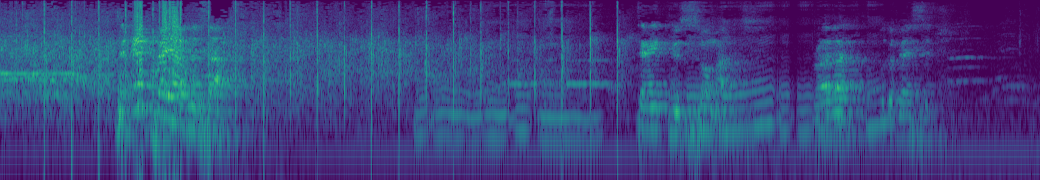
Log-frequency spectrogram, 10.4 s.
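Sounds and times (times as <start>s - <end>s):
church congregation clapping: 0.0s - 6.4s
speech: 6.4s - 9.5s.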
